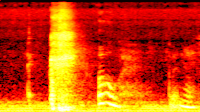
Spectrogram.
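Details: Intense, itchy, painful sneezing fit, with some sneezes coming from the chest and possible faint wheezing on the exhales: one forceful, harsh sneeze with a voiced cry, then strained voiced exhalations. The fit progresses from big to tired sneezes.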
